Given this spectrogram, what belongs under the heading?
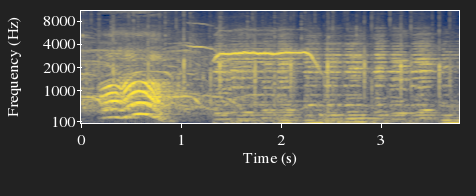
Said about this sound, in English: How y'all doing? Well, it's a pleasure to be here again this afternoon, and we'd also like to give our weatherman a big round of applause for our beautiful day today.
